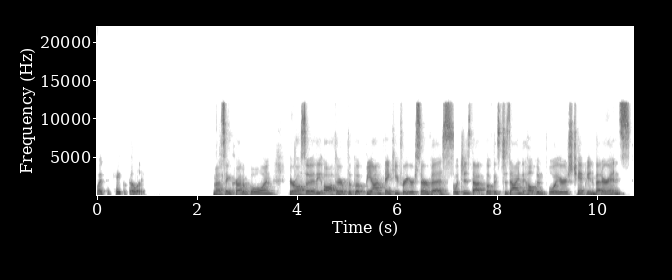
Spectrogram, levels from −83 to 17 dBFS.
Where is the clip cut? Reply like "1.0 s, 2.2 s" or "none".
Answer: 7.1 s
